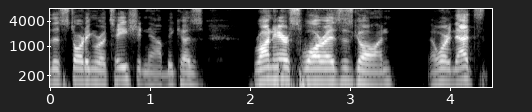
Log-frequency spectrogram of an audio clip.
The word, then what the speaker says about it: Ranger: Only finding out now it's Ron Harris Suarez, not Ranger.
